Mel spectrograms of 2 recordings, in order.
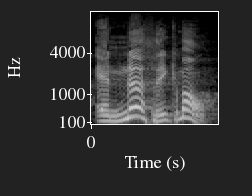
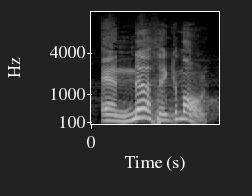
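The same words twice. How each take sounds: The two takes are said the same way.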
